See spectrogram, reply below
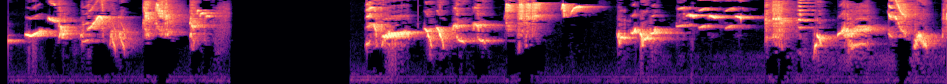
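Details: Orange-headed thrush song used as a master recording for training other birds: rich, varied phrases of whistles, buzzy chatter and high thin notes mixed with mimicked snippets, broken by a short pause, with a faint low hum underneath.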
